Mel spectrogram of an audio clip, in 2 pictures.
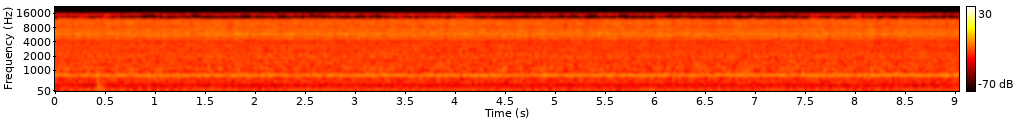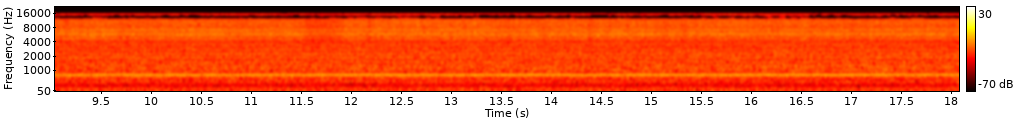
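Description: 8mm film projector running: a steady mechanical whir and hiss with a constant high whine.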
